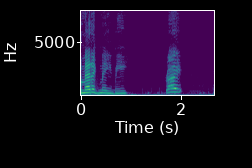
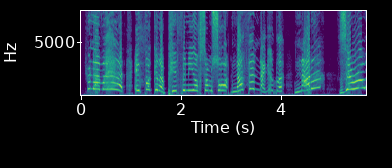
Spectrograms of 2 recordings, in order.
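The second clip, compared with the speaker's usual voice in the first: higher, fast, rising disbelief; mock-shocked high questioning of the dead man; incredulous high outcry; 8 semitones higher than usual. Real, not acted. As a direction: rattle it off, more shocked with each word. Incredulous ranting at deceased.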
